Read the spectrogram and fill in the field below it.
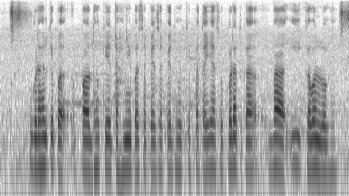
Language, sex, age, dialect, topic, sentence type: Bhojpuri, male, 25-30, Northern, agriculture, question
